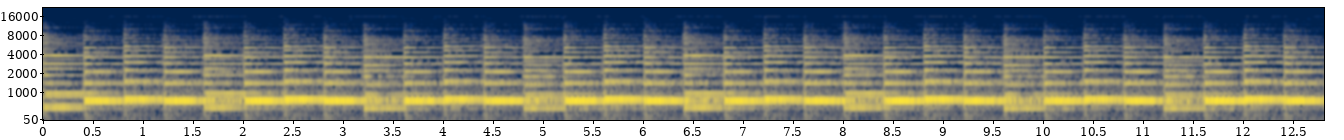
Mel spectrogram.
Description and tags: This is a simply base of a piano melody. Only piano synth is used with reverb.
